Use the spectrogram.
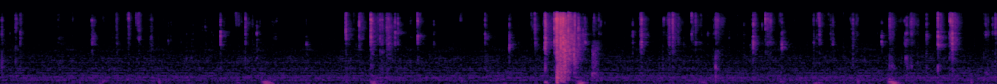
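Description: A solid pink grated-soap ball, held in the hand, is scraped and cut with a metal blade tool, throwing off crumbly shavings. A long series of quiet, bright, crisp scrapes and crunches follows, with one louder, harsher crunch about halfway through.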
